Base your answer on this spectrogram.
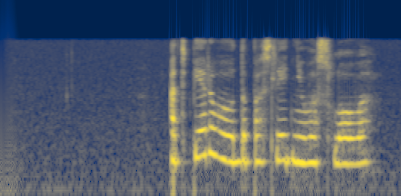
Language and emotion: Russian, neutral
